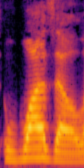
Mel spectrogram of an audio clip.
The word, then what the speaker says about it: Wazelle: Do I say said it? Ozell? It was very close. It's Wazelle, like W-A-Z-E-L-L-E.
